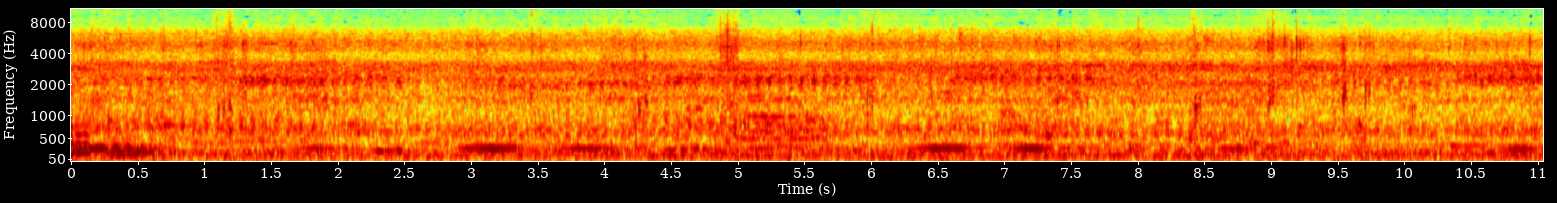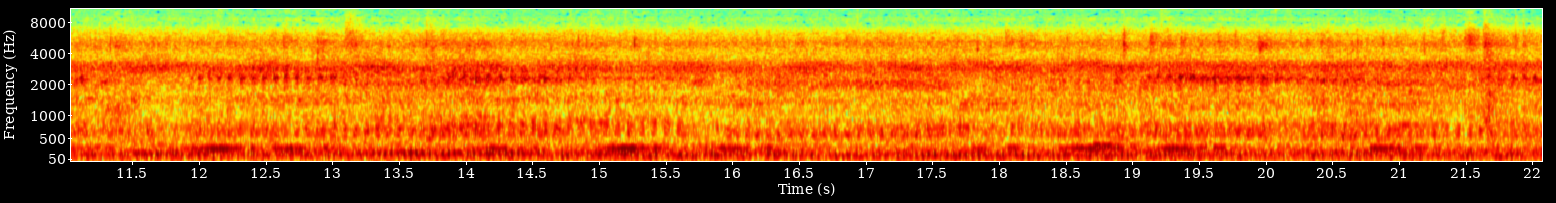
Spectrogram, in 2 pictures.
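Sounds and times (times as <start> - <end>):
heavy rain falling: 0.0 - 22.0.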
